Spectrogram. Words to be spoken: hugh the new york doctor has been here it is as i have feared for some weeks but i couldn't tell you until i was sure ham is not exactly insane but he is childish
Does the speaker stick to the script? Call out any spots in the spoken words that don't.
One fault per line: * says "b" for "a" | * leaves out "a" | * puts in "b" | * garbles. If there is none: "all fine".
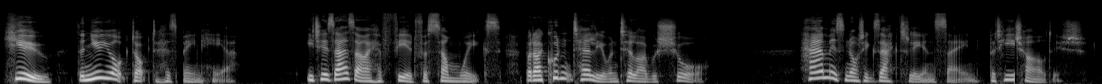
* leaves out "is"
